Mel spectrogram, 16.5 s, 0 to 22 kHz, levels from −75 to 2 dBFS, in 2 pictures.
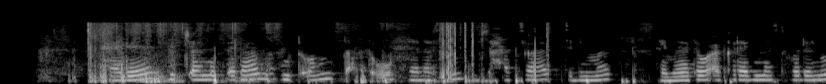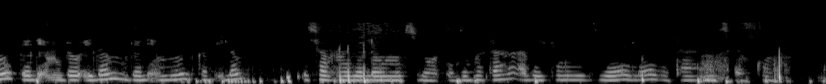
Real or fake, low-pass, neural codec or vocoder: real; 7.2 kHz; none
